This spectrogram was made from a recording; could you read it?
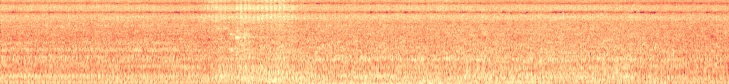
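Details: Six-year-old John Deere lawn tractor, first start attempt after the starter solenoid was checked: a steady small-engine putter that surges slightly, then settles to a lower, even note and keeps running; normal idle.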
